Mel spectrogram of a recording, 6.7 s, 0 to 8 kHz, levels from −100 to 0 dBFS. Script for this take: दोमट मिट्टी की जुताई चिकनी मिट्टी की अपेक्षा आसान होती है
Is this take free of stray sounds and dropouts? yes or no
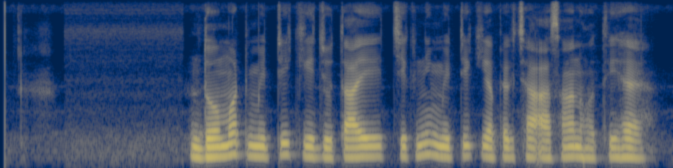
yes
